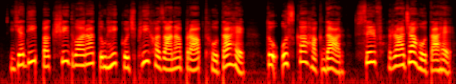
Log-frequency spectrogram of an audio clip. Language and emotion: Hindi, neutral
